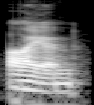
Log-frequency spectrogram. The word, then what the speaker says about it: iron: Iron, iron. A lot of people say iron. You don't actually pronounce the R.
